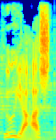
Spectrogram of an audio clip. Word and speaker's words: goulash: When we come back, we're going to learn all about goulash, or goulash, as it is pronounced in Hungary, from Budapest-based Hungarian food expert Carolyn Benfalvi.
